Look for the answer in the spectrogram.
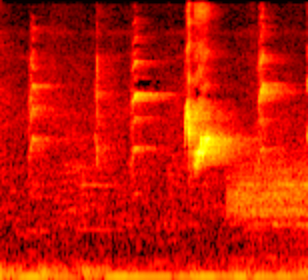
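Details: White-rumped shama calling its partner: a few short sharp high clicks, then a loud rising whistle and a lower drawn-out tone, over a strong low droning hum.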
